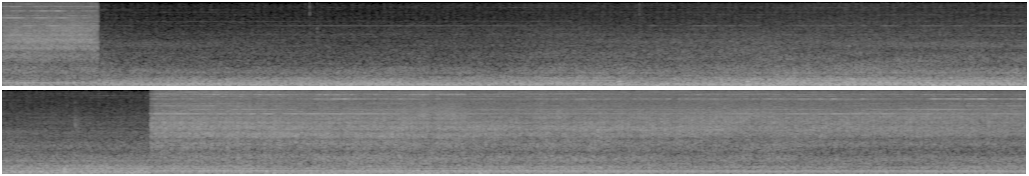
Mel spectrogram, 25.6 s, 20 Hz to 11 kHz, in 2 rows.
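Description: An H225 helicopter flies in Microsoft Flight Simulator 2024, a steady dense rotor and turbine drone that runs unbroken throughout, fairly quiet, no talking.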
